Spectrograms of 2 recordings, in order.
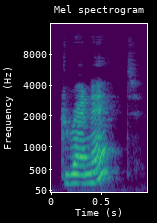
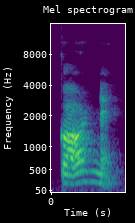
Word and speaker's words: garnet: You have the granite, I think it's how you pronounce this red stone. Garnet, no, it's garnet.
